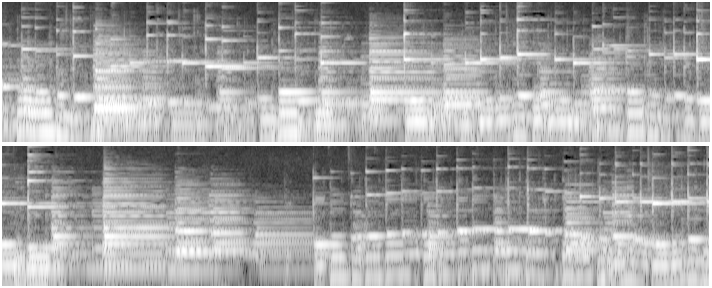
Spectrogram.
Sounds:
Marimba, Vibraphone, Music, Musical instrument, Percussion

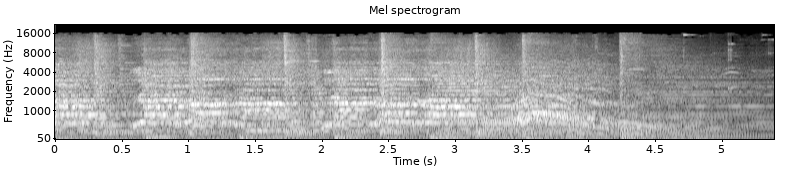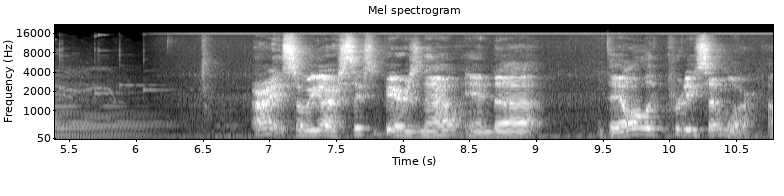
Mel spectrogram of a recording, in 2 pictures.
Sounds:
Gospel music

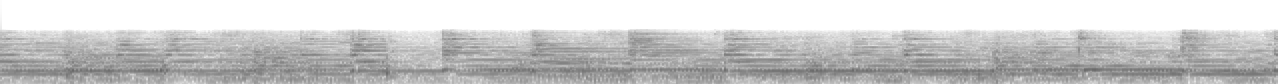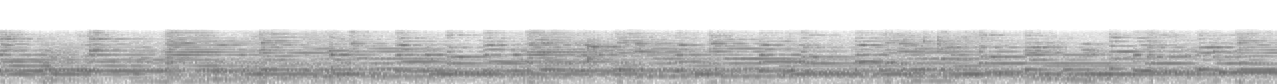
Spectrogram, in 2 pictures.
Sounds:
Music, Traditional music

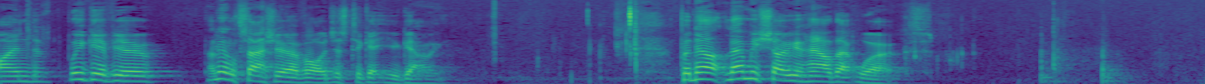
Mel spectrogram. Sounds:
Speech

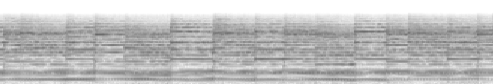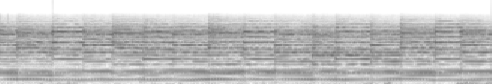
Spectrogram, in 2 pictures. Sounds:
Music, Bell, Change ringing (campanology), Church bell

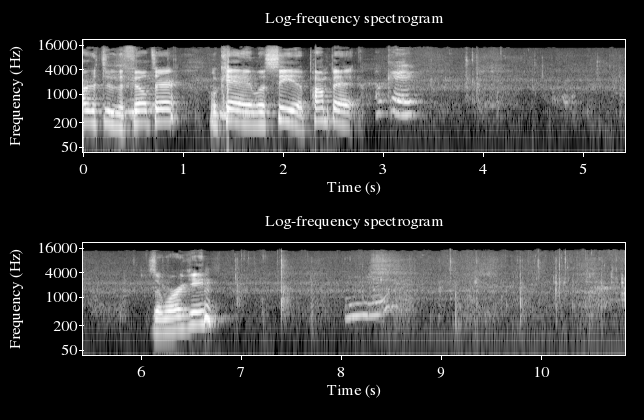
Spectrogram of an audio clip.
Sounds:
Speech, Stream

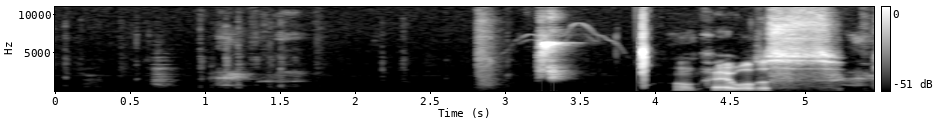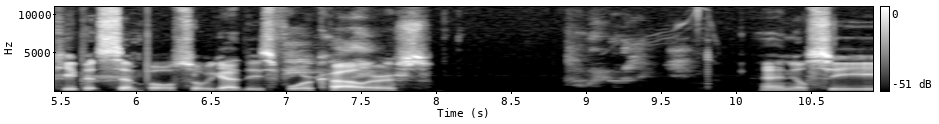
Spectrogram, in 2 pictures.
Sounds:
Speech, inside a small room

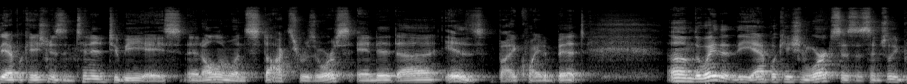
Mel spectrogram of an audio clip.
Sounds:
Speech

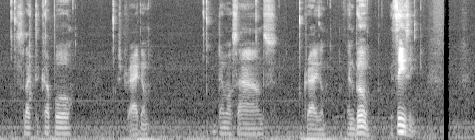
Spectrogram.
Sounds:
Speech

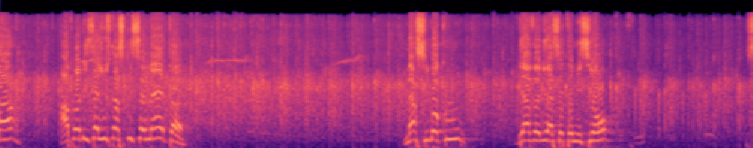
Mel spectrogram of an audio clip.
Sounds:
Speech

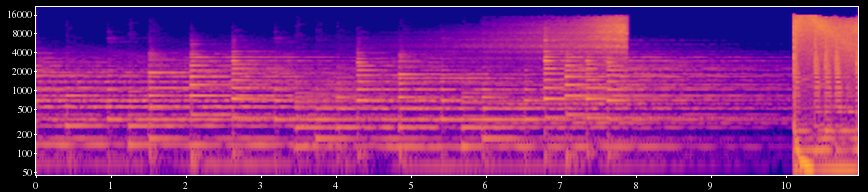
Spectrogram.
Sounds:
New-age music, Music

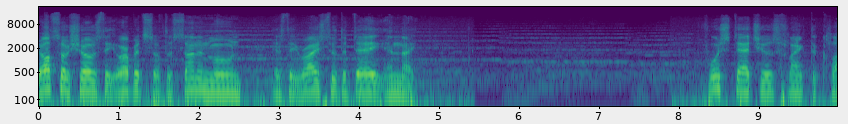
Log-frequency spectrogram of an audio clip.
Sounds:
Speech, Music

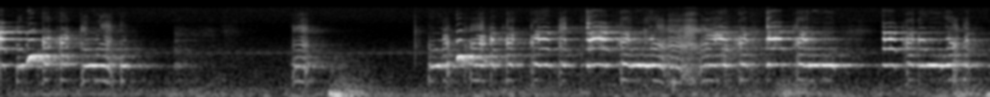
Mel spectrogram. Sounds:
inside a small room, Bird

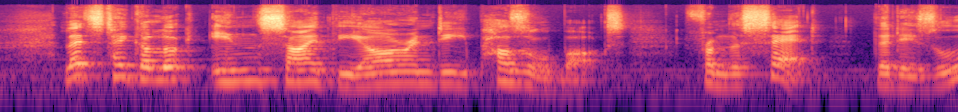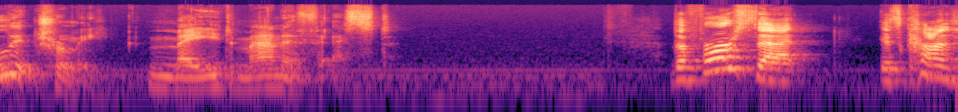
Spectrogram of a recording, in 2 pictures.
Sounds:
Speech

